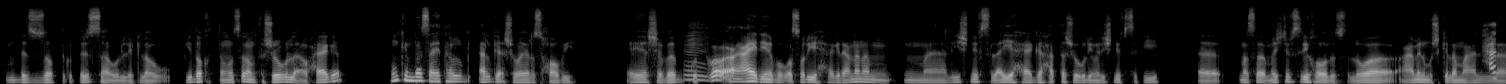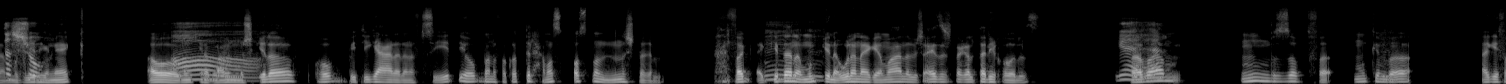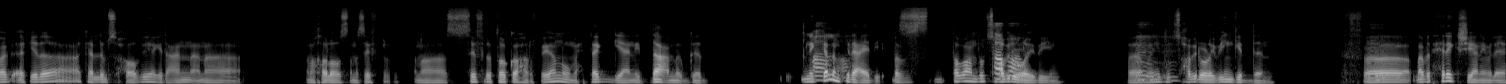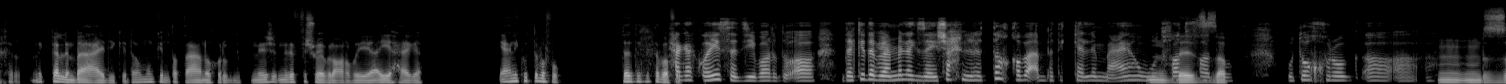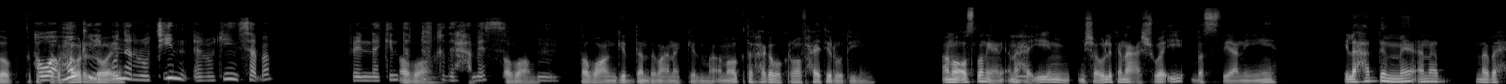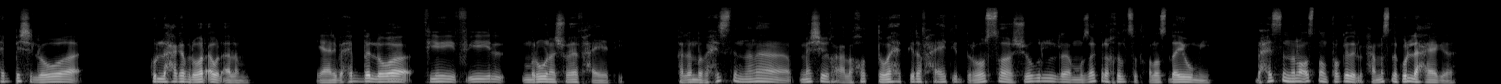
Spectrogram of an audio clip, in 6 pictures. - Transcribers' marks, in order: chuckle; laughing while speaking: "أنا يا جماعة أنا مش عايز اشتغل تاني خالص"; in English: "الروتين الروتين"; in English: "الروتين"
- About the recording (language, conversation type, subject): Arabic, podcast, إزاي بتتعامل مع فترات فقدان الحماس؟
